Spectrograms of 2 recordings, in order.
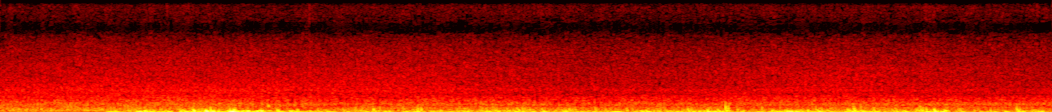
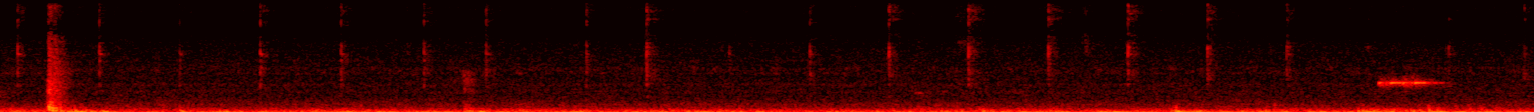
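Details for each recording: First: Older Saga Crown Colony four-wood-blade ceiling fan on high speed, no reverse option, wobbles on all speeds: steady low whoosh of moving air, no ticking, scraping or rattle; runs fast and healthy. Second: Saga Crown Colony ceiling fan on medium speed: quiet room with light regular ticks about three per second from the pull chain tapping the housing, slight possible bearing noise, some wobble.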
